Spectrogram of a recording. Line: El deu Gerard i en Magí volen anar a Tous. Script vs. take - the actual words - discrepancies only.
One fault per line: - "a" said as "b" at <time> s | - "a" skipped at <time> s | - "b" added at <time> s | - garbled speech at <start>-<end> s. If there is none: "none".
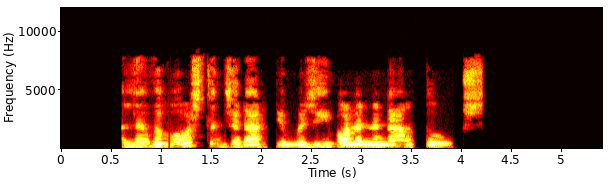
- "d'agost en" added at 0.9 s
